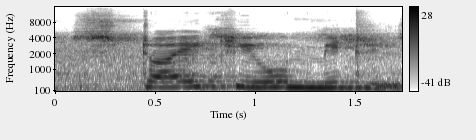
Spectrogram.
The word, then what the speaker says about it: stoichiometry: किया जाता है, तो इसको स्टोई की ओ मिट्री, स्टोइकियोमेट्री, स्टोइकियोमेट्री, स्टोइकियोमेट्री इस तरह से इसको प्रोनाउंस किया जाता है।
